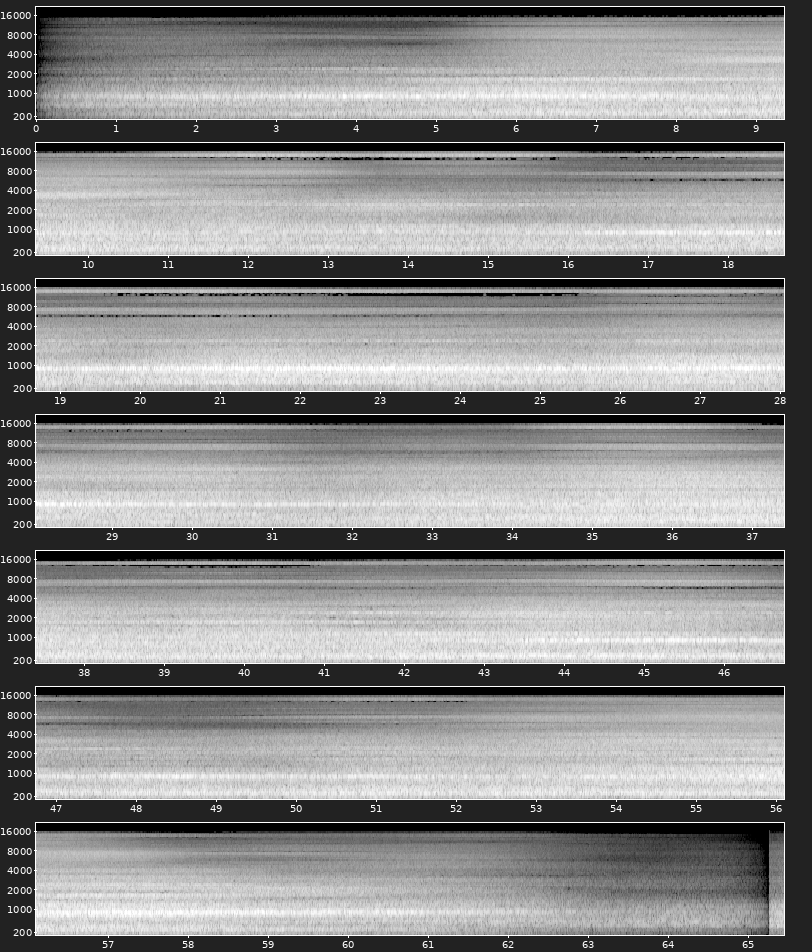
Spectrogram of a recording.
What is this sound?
Glassy Atmosphere
I said it'd sound nice with reverb didn't I?
ambiance, cinematic, ambience, ambient, glass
